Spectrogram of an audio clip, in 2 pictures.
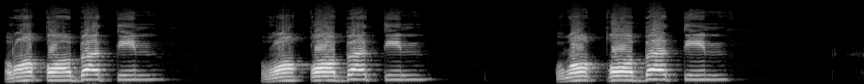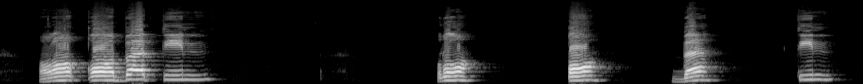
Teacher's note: Ra is heavy, qaf is heavy, ba is light, ta is light.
